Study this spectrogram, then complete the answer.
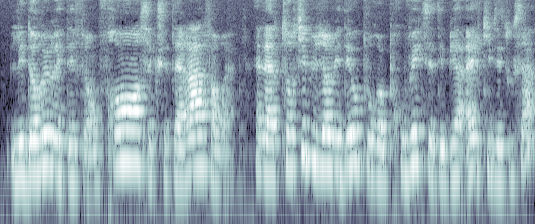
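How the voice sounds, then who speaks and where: A woman talks at a very fast pace with hardly any pauses, her medium pitch showing ordinary variation. Background noise is noticeable. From Switzerland. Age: 20s. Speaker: beauty YouTuber. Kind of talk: casual review talk to camera.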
